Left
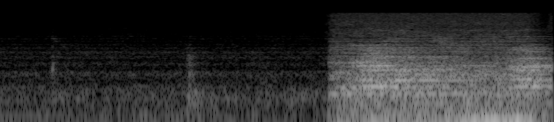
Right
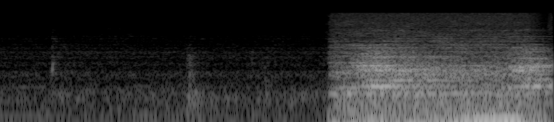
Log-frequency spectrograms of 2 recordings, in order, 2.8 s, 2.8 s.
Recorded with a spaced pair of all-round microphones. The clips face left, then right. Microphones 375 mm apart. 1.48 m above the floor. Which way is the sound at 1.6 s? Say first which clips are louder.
Even; 5° right (ahead or behind).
